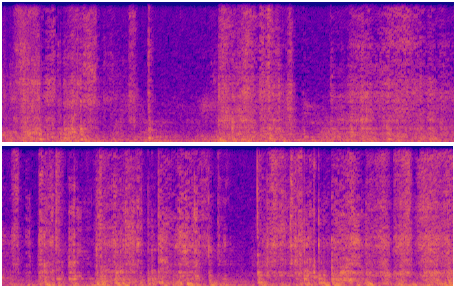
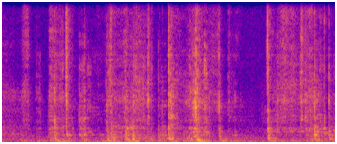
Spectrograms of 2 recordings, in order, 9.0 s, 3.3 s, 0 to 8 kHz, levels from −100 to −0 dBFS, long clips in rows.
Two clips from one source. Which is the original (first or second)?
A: first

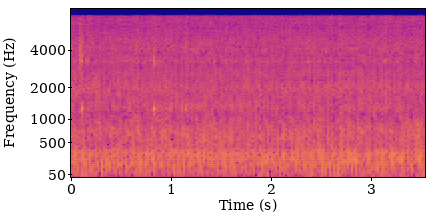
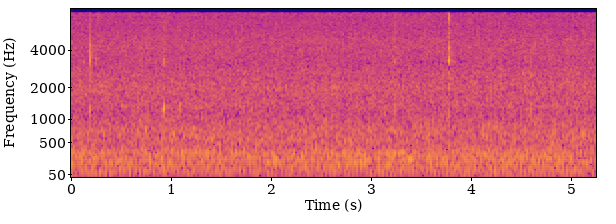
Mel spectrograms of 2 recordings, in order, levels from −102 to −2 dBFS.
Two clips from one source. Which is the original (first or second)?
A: second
